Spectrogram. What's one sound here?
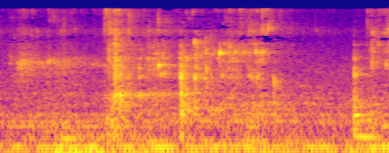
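Liquid splashes from a glass into a bowl of water.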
